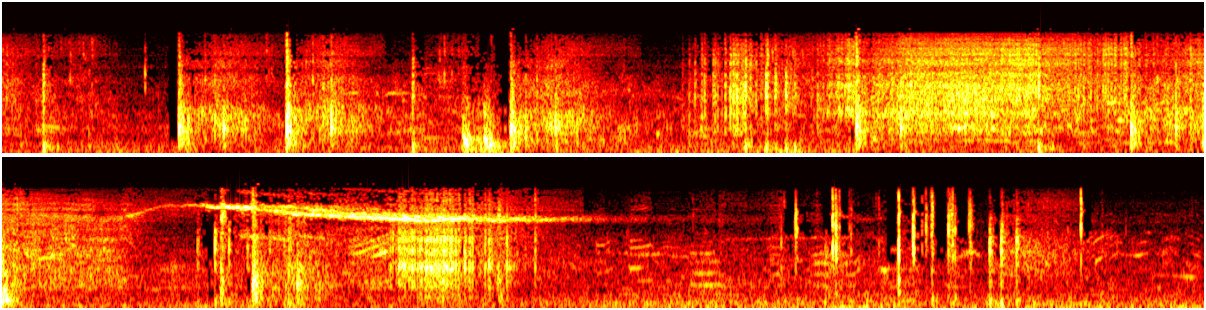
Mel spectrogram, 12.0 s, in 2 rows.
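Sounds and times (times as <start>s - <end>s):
firework bangs: 0.0s - 9.0s
fireworks crackling: 0.0s - 12.0s
firework whistle: 6.0s - 9.0s.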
